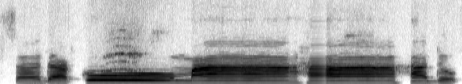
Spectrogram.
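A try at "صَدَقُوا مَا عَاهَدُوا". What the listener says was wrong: Nganya ketinggalan. Sadaku ma'ahadu. Sadaku ma'ahadu.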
